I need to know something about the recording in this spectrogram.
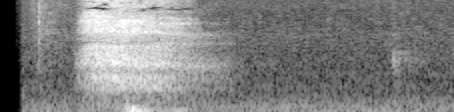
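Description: A single short, breathy sigh about half a second in, lasting about half a second, with a soft low bump in the middle of it.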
